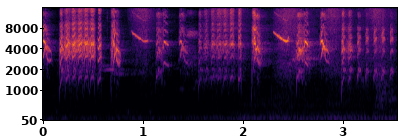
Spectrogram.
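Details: Long-tailed shrike song used as a lure to make other shrikes answer: harsh, rapid buzzy chatter bursts alternate with clear slurred whistles and short sharp chirps, a varied, fast-changing medley.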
